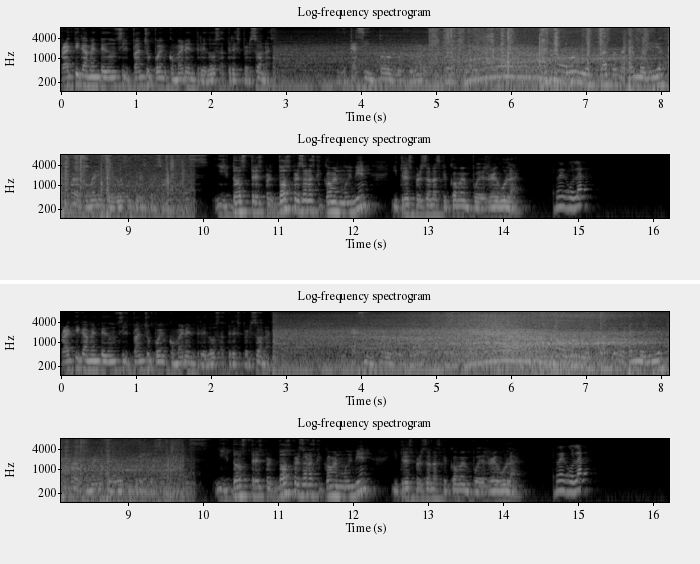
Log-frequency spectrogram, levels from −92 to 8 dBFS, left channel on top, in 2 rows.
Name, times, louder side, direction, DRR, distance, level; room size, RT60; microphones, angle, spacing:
voice 1, 0.0-2.9 3.7-5.8 6.4-14.2, left 2 dB, 65° left, 1.0 m, -45 dB
sound 1, 2.8-9.7, right 7 dB, 80° right, 0.5 m, -40 dB
sound 2, 4.9-9.9, left 12 dB, 45° left, 0.4 m, -38 dB
voice 2, 5.4-7.0 14.7-15.1, right 1 dB, 20° right, 0.5 m, -45 dB
14.5 x 6.5 x 3.5 m
head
